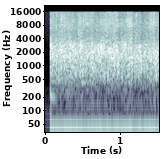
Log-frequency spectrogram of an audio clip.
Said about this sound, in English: Yes, clap away, SEALs.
